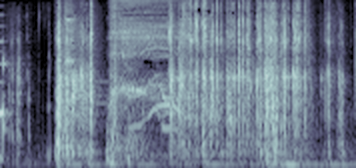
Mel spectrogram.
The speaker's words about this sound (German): Ich prüfe mal in der Zeit die Kasse. Ist genug Wechselkälte. Oh.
